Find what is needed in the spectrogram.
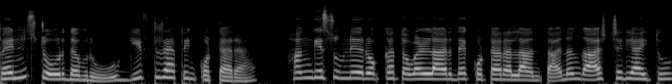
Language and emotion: Kannada, surprised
